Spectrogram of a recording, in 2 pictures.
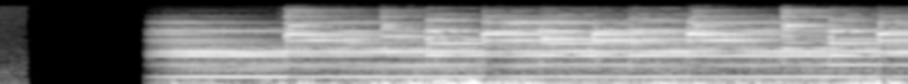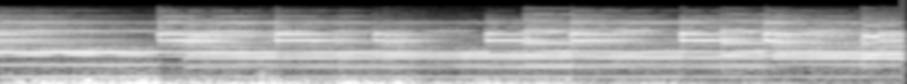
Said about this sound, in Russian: В Воронеже состоялся концерт колокольного звона. Музыкальное действие прошло в рамках пасхальной выставки-ярмарки. Звонницу расположили на аллее, ведущей от Покровского собора к Дворцу творчества детей и молодежи.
